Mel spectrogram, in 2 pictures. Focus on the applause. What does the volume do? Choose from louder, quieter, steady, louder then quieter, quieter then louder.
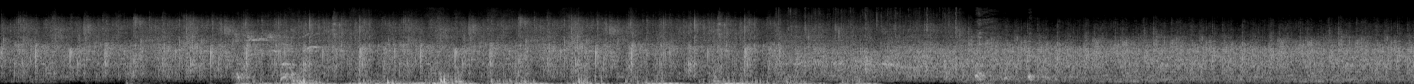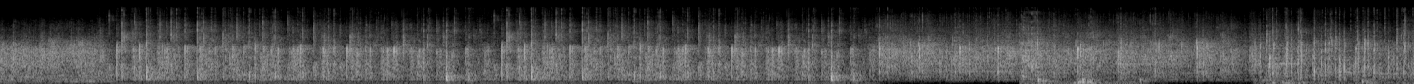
steady.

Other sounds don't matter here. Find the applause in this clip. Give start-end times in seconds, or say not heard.
0.0-28.2.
